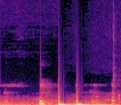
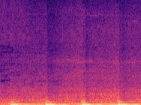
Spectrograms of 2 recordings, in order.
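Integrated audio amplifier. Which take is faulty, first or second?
second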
